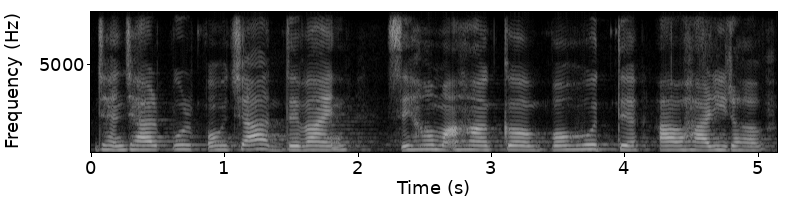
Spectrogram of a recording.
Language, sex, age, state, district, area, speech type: Maithili, female, 18-30, Bihar, Madhubani, rural, spontaneous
